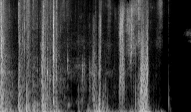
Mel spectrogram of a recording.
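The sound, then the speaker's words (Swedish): A laptop is dropped onto the floor while someone runs into the bedroom, landing with a loud thunk followed by a string of clattering knocks and bumps, then everything goes quiet. No one speaks. “Och medan jag springer in i sovrummet tappar jag omgående datorn i golvet.”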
